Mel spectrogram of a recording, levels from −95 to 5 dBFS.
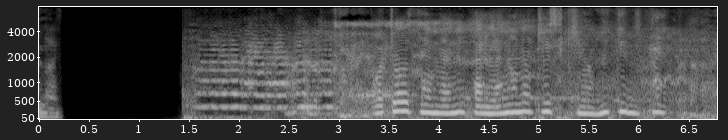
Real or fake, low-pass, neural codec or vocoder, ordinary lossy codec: fake; none; codec, 16 kHz, 2 kbps, FreqCodec, smaller model; none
